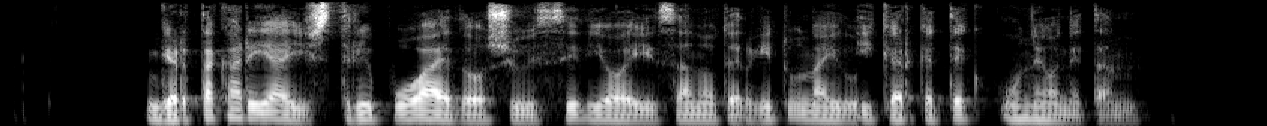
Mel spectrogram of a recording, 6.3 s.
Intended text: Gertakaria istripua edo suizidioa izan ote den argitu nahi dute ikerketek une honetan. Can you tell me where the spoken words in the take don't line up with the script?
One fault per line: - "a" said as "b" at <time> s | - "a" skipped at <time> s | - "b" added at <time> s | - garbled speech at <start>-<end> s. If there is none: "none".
- "den" skipped at 3.7 s
- "dute" skipped at 4.2 s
